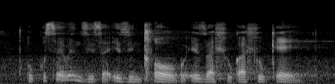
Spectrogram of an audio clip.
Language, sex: Zulu, male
